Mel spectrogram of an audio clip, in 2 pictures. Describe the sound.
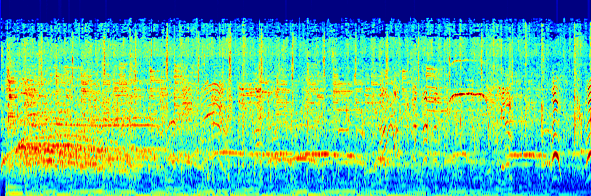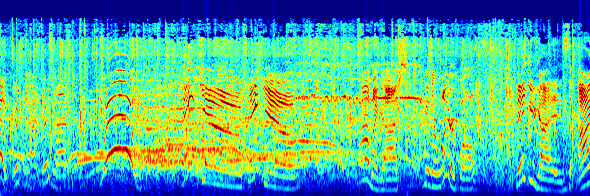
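Applause and cheering from a stand-up comedy club crowd at Gotham Comedy Club greeting a comedian, dense clapping with whoops rising above it and a pulsing music beat underneath for roughly the first half.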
